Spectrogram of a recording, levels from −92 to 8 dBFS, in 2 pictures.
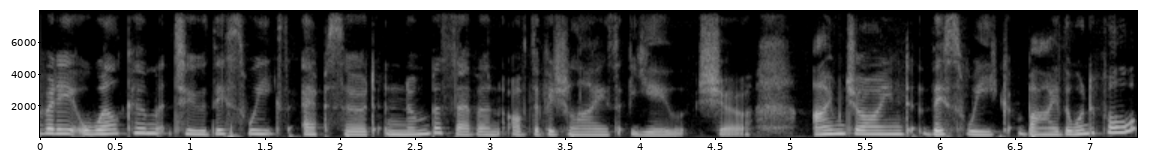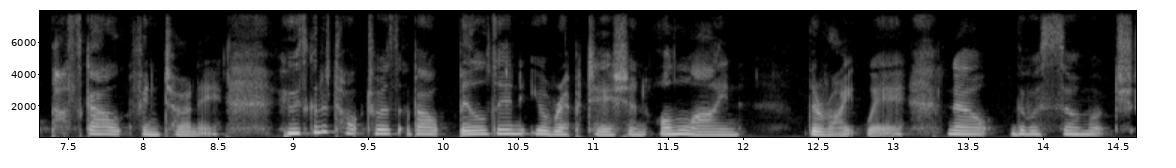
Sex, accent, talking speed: female, British, 165 wpm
